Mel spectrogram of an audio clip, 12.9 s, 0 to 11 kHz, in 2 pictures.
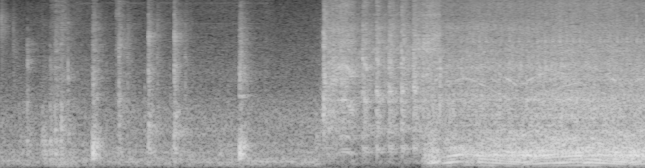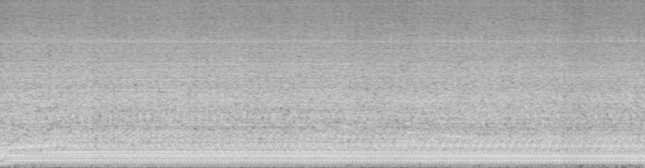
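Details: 1990 Honda CRX DX cranks, then holds a steady, too-high fast idle that never drops; owner suspects a vacuum leak, with hissing traced near the brake booster during a smoke test; also poor gas mileage.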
